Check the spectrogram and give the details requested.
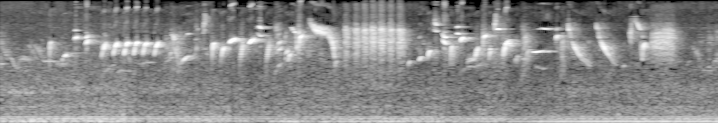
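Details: European goldfinch singing in trees, a continuous high, liquid twittering song of fast trills, buzzy notes and chirps running for several seconds over a faint low hum.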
